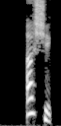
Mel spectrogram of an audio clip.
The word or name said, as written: asyik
